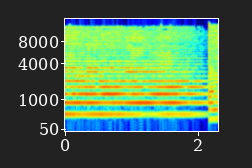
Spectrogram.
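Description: A horn blown in one long, steady note.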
